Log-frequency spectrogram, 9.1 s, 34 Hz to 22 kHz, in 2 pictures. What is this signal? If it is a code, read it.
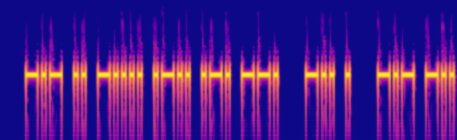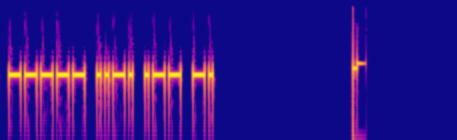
Morse code, heard as a keyed tone, about 30 wpm, 700 Hz. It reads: KI6LRG DE KD0FWN
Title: USA Callsign DE Callsign - 6 Characters - 30wpm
